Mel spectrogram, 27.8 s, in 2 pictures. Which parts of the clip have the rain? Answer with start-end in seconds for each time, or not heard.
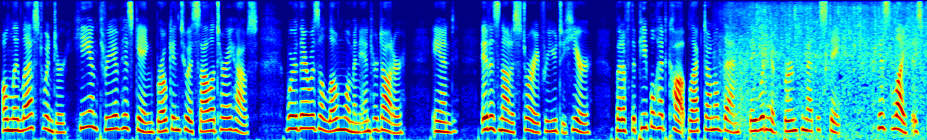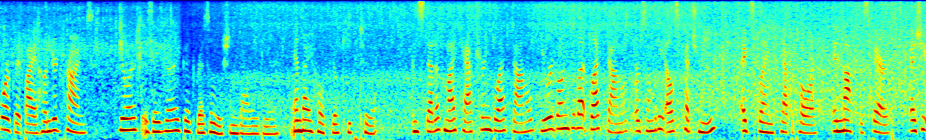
10.7-27.7.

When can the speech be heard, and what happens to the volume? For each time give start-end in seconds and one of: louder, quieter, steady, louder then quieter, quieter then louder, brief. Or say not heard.
0.0-27.7 steady.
